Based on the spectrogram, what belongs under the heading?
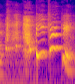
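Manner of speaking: very high, drawn-out squeal through laughter; shocked disbelief. Retold or imitated. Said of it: "I literally went".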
